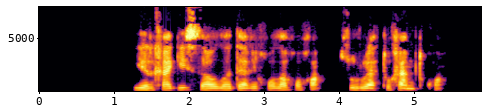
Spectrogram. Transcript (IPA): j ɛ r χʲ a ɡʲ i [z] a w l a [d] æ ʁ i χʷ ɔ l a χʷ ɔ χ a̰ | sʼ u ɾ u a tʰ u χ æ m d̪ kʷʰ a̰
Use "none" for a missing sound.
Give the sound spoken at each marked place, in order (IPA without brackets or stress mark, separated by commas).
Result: s, d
